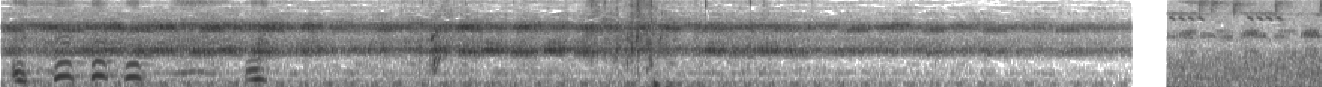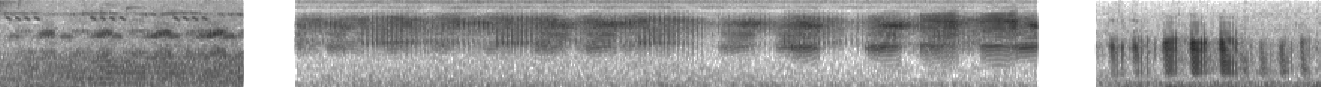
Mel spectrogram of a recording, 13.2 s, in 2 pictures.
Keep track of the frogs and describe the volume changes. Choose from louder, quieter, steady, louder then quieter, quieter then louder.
quieter then louder.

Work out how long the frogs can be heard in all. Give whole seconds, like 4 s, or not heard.
13 s.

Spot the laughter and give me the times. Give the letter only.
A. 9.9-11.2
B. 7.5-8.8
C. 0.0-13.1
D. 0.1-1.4
D.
